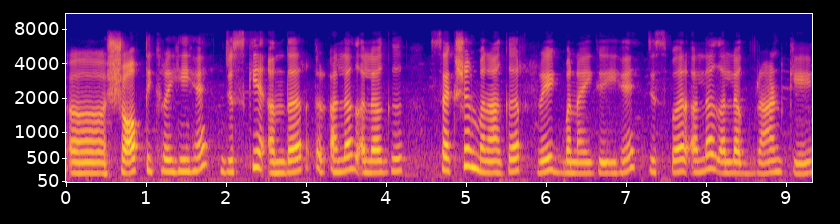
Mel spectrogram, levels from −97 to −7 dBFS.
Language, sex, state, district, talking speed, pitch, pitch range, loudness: Hindi, female, Madhya Pradesh, Dhar, 115 wpm, 225 Hz, 210-245 Hz, -20 LUFS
